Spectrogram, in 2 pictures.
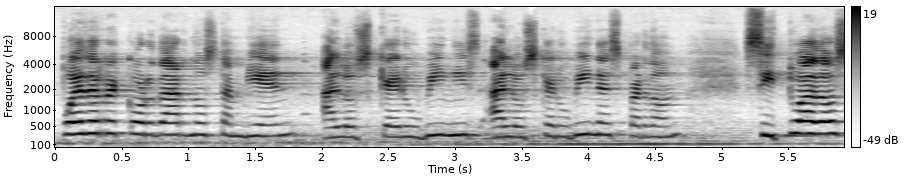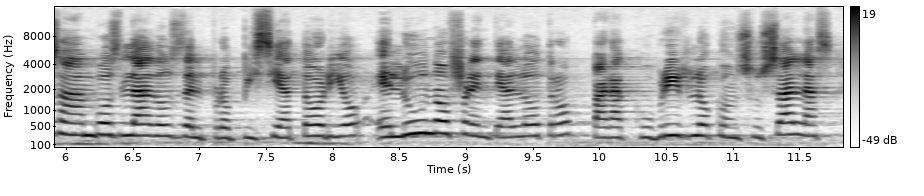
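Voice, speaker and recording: A woman's voice: sits high, steady tone, unhurried, in a large hall, slight background noise. A woman teaching a Bible study class, thinking aloud with many fillers and restarts.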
